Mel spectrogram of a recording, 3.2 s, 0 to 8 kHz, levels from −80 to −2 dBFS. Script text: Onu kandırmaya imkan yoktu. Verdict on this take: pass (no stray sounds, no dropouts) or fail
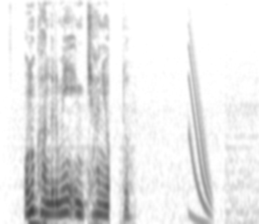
fail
